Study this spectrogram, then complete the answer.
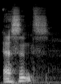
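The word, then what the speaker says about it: SSENSE: how you pronounce it, Essence. You know what I'm talking about? That Canadian store that's S-Sense. I thought it was like Sensei. I had no idea it was Essence.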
